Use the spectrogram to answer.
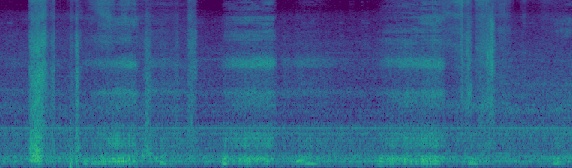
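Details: Sleeping dog with cropped ears, described as a loud snorer: soft, irregular snuffling snores and snorts with room noise and a faint steady hum.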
